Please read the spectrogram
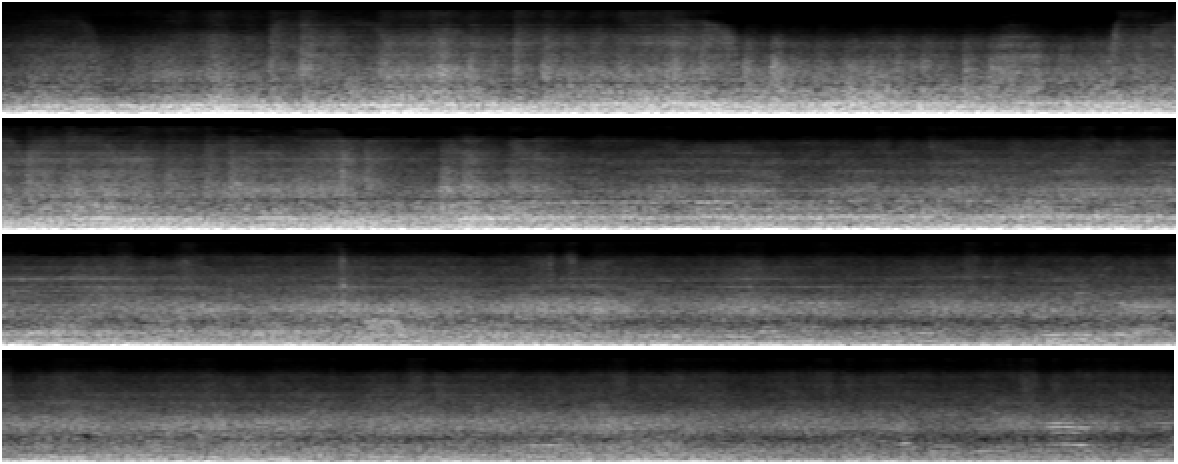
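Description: Elevated Market-Frankford Line train rumbling along the overhead steel track, a loud steady rumble that grows gradually fainter over the last several seconds as it moves off.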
